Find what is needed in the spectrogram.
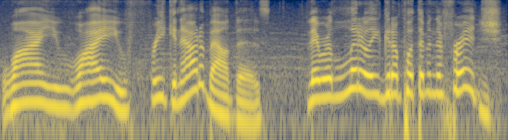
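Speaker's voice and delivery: yelling at the restocker in disbelief; retold disbelief. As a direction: shout it in baffled disbelief. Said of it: "but I was like".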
